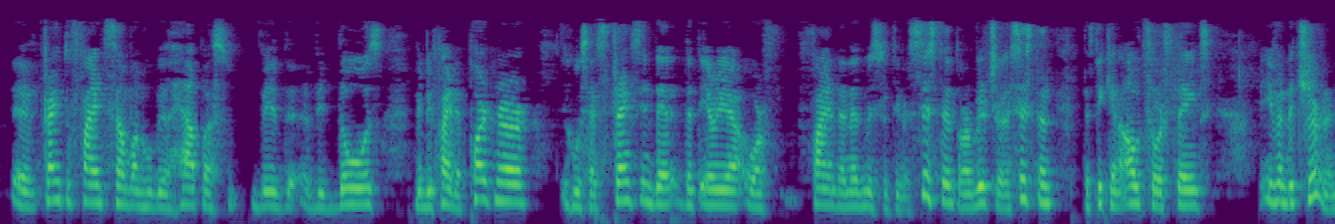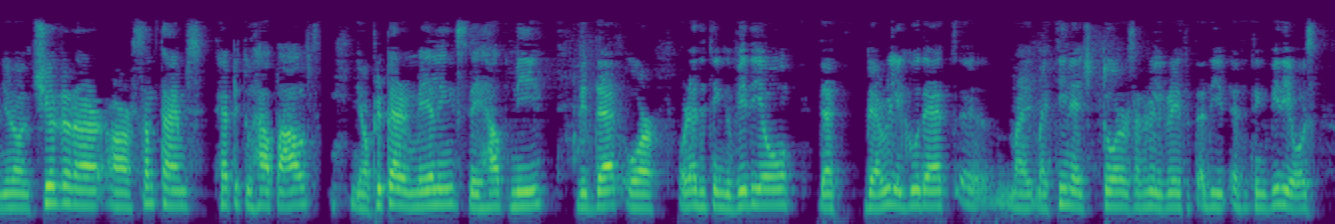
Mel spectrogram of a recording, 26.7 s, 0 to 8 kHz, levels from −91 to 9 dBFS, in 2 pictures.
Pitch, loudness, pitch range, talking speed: 165 Hz, -21 LUFS, 150-175 Hz, 190 wpm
